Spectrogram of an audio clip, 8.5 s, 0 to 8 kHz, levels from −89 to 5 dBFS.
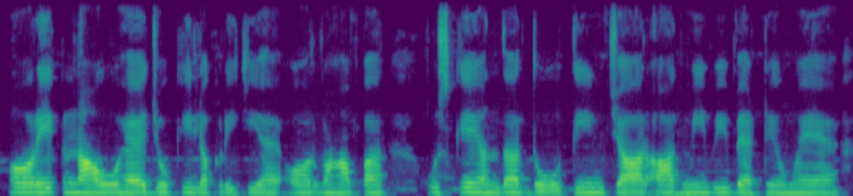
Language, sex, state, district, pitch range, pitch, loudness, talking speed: Hindi, female, Uttar Pradesh, Shamli, 170-180 Hz, 175 Hz, -20 LUFS, 155 wpm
